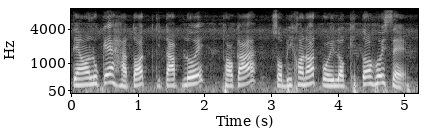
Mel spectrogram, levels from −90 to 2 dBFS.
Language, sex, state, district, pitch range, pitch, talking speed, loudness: Assamese, male, Assam, Sonitpur, 175-220 Hz, 190 Hz, 90 wpm, -11 LUFS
